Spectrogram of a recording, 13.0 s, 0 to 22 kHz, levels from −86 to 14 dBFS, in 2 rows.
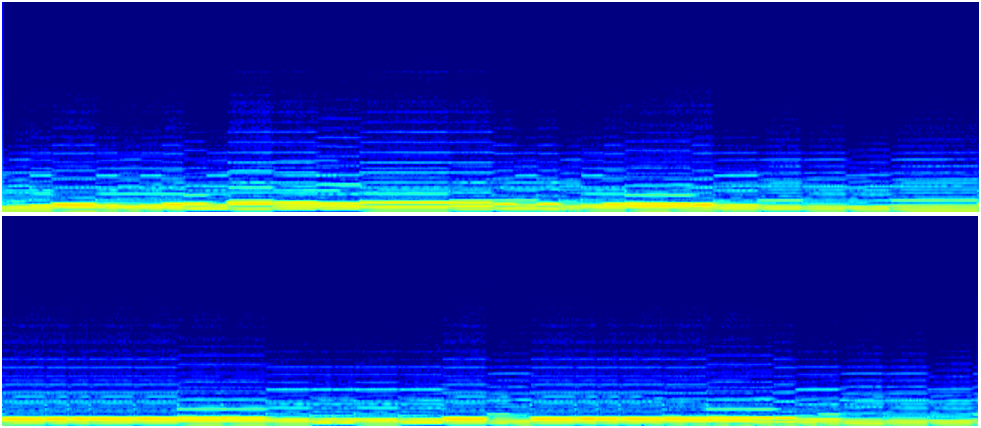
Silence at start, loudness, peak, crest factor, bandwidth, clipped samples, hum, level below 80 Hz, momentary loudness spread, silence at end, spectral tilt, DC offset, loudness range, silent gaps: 0 s; -22 LUFS; -12 dBFS; 10 dB; 8.4 kHz; under 0.1%; none; -86 dBFS; 7 LU; 0 s; -7 dB/octave; under 0.1%; 1 LU; none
